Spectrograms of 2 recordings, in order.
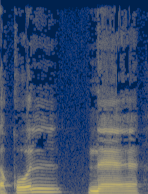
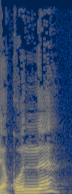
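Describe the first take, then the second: First: "قلنا" slowly as "qul-na"; slow chanted "قلنا", lam separate from nun; clear lam. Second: "قلنا" said quickly as "qunna"; questioning "قلنا" with lam melted into nun; merged lam. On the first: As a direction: sound the l fully in "قلنا" before the n. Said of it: "ولا". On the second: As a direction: drop the l in "قلنا" and double the n. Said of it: "هي". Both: Shown as a demonstration.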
